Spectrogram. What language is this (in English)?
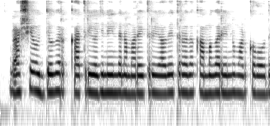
Kannada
